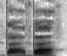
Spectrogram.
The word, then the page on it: bañbañ: Apatani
